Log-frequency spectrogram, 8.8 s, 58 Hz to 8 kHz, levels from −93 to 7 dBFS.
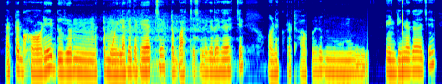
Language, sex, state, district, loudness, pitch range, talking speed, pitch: Bengali, male, West Bengal, Jhargram, -20 LUFS, 115-125 Hz, 120 wpm, 120 Hz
